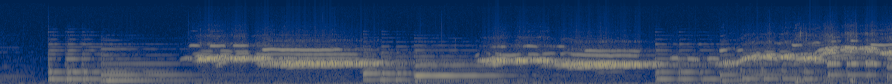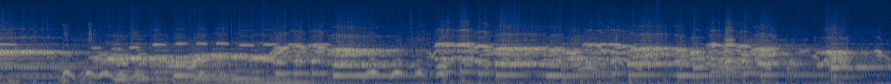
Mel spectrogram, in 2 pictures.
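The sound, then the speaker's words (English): The Whispering Yeast All Animal Whistling Chorus, joined by Maestro Urpil Sweeney, whistles a rousing, marching melody in unison as an opening selection, bright wavering notes over a steady lower accompaniment, loud and continuous with no talking. “For their opening selection, the Whispering Yeast All Animal Whistling Chorus joins Maestro Urpil Sweeney in a rousing salute to reality.”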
